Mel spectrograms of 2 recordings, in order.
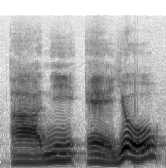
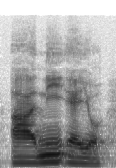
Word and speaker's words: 아니에요: new yo three syllables whereas new a yo is a conjugated form of the verb needa which means to be not to be not something okay not to be not somewhere right to be not something so new a oh four syllables so in certain cases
